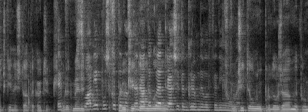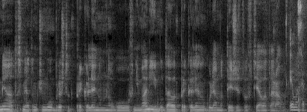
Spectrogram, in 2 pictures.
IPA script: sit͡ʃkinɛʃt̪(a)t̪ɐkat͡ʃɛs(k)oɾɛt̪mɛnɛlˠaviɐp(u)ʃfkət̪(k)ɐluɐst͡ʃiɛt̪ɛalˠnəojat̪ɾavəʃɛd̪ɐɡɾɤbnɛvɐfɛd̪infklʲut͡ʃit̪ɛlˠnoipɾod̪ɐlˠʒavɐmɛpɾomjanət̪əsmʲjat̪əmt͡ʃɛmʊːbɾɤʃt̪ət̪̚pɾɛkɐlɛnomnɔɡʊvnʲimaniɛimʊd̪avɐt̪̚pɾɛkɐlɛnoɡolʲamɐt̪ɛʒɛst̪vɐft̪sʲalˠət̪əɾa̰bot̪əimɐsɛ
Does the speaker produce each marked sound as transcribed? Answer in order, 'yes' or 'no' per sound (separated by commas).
yes, no, yes, yes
